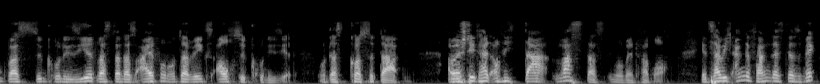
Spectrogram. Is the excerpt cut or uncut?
uncut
